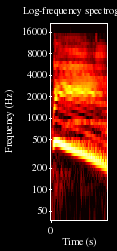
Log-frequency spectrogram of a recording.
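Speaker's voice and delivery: high, loud gleeful whoop; joyful whee. Real, not acted. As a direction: let out a giddy cheer. Performer bursts out of character.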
